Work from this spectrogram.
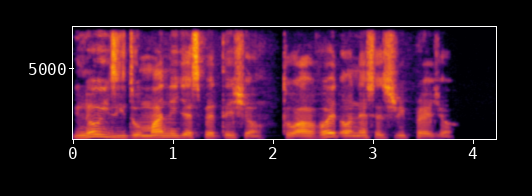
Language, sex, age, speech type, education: Nigerian Pidgin, male, 15-29, spontaneous, tertiary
